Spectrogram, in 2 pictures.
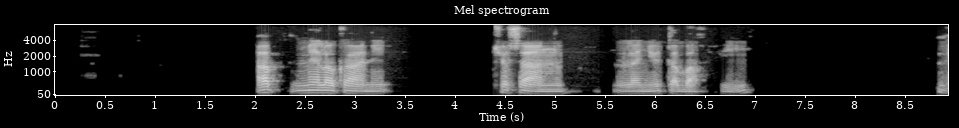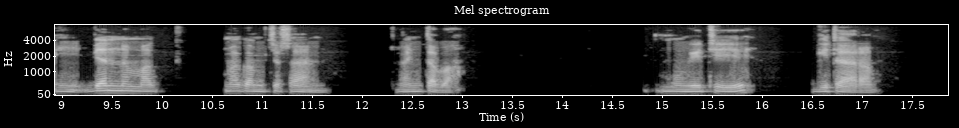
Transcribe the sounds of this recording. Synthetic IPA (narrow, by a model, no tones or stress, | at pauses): ʔap̚mɛlɔkani | t͡ʃɔsan | laɲutabaxfi | mibɛnːə | maɡamt͡ʃɔsan | laɲutaba̰x | muŋɡetije | ɡita̰ɾa̰m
